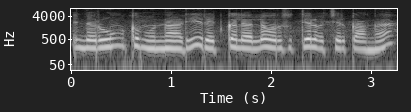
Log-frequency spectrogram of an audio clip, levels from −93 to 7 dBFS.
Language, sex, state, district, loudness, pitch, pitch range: Tamil, female, Tamil Nadu, Nilgiris, -18 LUFS, 230 Hz, 220-255 Hz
